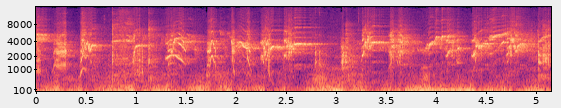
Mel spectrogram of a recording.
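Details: Energetic Javan myna song meant to draw other mynas into singing, a rapid jumble of scratchy squawks and bright upswept whistles running without pause over a low background hum.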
